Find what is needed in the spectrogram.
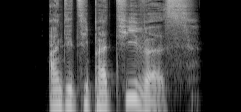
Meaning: strong/mixed nominative/accusative neuter singular of antizipativ
- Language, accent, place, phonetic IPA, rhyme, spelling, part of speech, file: German, Germany, Berlin, [antit͡sipaˈtiːvəs], -iːvəs, antizipatives, adjective, De-antizipatives.ogg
